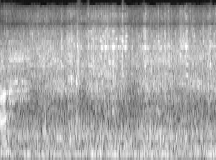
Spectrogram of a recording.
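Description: Steady wind noise on a bike-mounted camera's microphone while riding, an even rush with no separate knocks or clicks.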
